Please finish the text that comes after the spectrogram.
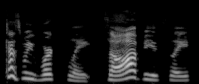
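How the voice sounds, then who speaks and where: A woman's voice: a little high, animated, moderate pace, sharp tone, no echo. A woman co-hosting a podcast, answering a spooky scenario with wry, joking pushback. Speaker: podcast co-host. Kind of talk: casual chat.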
